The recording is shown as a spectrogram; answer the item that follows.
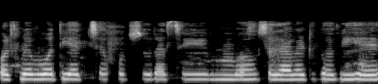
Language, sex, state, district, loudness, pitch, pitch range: Hindi, female, Uttar Pradesh, Jyotiba Phule Nagar, -15 LUFS, 235 Hz, 225-240 Hz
